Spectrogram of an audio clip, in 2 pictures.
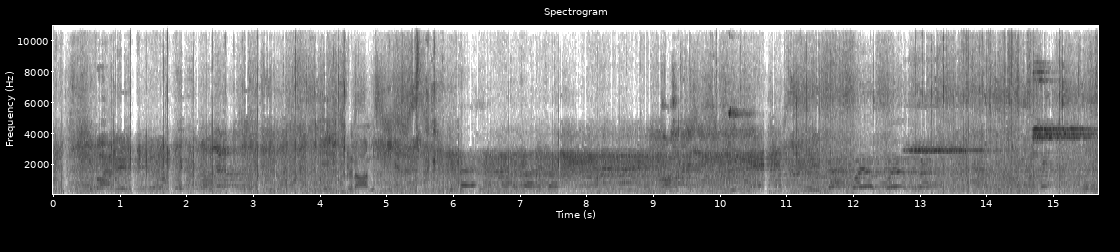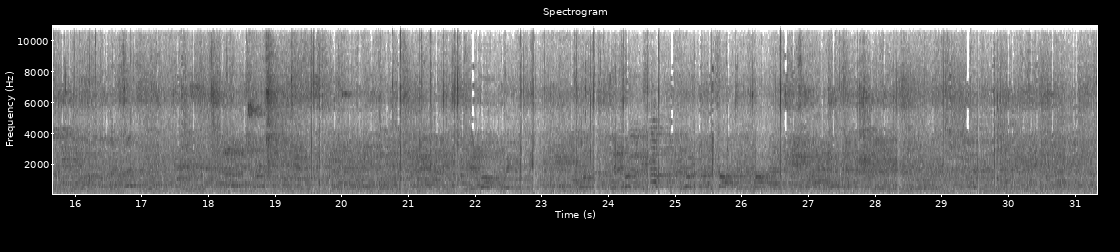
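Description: A basketball bouncing repeatedly on a hardwood gym floor during play, under indistinct voices of players and spectators.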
